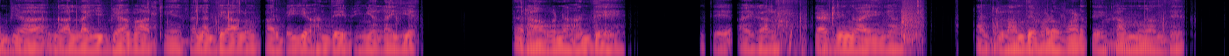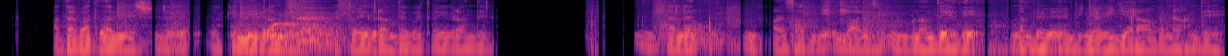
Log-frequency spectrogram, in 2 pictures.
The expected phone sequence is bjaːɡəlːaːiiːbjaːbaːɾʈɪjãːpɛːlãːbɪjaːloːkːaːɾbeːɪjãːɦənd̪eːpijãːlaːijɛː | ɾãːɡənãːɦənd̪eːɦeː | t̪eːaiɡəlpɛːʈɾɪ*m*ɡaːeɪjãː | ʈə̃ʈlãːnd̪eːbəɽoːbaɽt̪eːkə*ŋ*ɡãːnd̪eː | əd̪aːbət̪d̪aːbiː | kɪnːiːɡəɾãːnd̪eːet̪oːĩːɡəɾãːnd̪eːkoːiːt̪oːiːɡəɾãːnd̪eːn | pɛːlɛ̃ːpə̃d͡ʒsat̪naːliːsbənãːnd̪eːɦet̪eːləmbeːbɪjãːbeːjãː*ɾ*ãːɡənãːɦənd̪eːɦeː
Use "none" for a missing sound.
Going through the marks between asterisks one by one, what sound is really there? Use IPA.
ŋ, m, ɾ

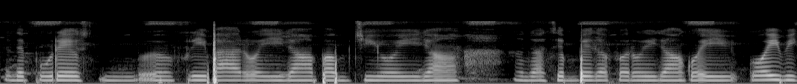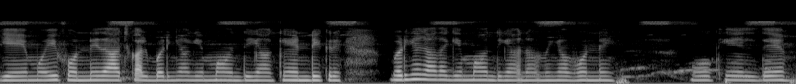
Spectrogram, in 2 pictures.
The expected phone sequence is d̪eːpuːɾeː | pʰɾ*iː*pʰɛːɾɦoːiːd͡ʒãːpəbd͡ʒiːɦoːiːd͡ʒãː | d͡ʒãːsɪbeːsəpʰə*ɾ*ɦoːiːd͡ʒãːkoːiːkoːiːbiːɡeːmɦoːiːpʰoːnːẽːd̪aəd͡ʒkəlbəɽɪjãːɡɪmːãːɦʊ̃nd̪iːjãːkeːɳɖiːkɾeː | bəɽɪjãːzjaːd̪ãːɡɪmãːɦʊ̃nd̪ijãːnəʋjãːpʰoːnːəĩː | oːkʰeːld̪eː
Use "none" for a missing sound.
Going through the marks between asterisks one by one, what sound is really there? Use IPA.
iː, ɾ

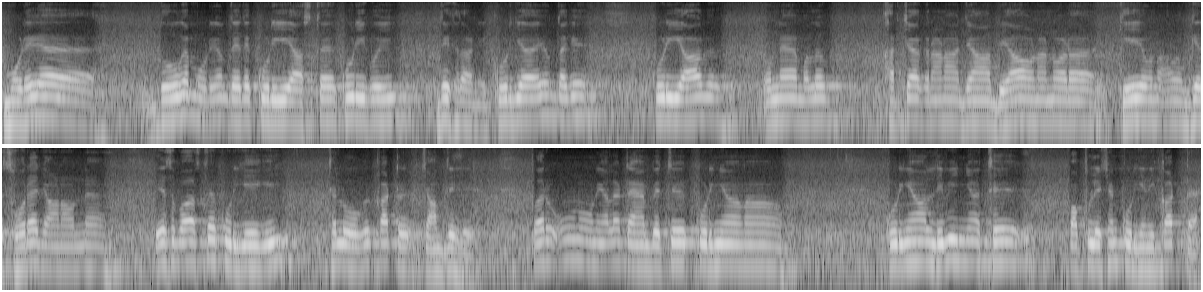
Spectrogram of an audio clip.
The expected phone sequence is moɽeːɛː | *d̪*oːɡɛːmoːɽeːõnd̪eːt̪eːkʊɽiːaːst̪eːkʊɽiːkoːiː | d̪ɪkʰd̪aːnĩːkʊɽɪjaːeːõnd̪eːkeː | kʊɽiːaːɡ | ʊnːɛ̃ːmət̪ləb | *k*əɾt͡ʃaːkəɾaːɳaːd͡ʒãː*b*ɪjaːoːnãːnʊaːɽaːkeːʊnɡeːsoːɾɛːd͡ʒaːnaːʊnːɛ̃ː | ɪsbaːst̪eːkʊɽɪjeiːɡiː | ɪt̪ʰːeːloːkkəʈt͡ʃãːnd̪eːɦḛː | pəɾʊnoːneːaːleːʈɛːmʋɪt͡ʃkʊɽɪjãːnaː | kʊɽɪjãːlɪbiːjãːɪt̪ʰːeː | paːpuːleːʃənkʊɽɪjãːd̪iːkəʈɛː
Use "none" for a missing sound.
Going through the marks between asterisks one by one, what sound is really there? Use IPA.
d̪, kʰ, b

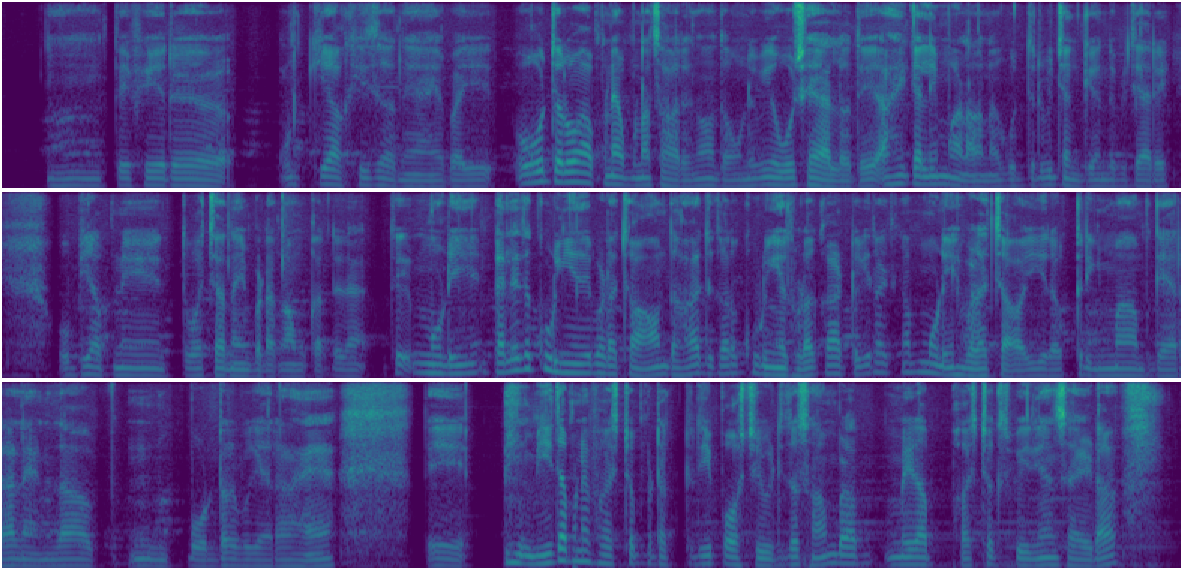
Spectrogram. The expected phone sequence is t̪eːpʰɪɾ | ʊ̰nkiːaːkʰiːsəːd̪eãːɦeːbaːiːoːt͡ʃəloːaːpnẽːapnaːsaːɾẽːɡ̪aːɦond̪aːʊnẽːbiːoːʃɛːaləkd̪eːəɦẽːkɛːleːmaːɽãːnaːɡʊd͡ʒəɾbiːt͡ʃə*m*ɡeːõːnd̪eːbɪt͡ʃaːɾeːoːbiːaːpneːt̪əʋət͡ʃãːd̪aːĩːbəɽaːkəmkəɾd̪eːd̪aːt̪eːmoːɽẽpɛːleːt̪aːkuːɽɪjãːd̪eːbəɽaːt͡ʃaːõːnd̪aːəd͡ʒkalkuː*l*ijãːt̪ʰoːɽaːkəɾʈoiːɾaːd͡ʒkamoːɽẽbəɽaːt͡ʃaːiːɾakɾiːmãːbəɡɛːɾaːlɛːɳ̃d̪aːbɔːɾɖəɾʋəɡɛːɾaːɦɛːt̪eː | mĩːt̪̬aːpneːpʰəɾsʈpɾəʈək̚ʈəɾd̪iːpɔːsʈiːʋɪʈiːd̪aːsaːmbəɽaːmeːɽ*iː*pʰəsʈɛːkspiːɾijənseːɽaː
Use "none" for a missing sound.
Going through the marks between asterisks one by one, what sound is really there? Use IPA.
ŋ, ɽ, aː

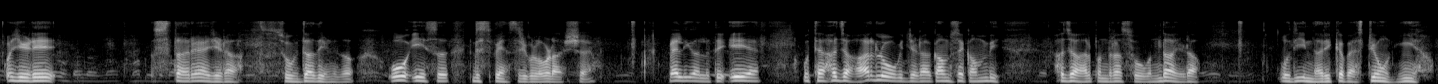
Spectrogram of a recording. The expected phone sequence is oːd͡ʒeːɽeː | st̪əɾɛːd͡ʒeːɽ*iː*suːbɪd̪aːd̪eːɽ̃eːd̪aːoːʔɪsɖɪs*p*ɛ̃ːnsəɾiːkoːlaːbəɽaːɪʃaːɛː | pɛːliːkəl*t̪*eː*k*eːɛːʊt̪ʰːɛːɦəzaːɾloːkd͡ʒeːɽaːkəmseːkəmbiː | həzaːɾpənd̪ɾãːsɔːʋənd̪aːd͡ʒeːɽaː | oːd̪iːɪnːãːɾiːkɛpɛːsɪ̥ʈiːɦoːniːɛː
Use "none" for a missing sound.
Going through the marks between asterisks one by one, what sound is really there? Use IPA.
aː, p, t̪, ʔ

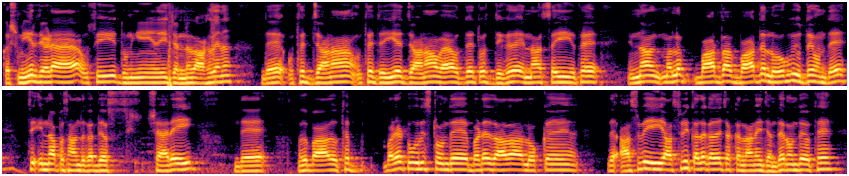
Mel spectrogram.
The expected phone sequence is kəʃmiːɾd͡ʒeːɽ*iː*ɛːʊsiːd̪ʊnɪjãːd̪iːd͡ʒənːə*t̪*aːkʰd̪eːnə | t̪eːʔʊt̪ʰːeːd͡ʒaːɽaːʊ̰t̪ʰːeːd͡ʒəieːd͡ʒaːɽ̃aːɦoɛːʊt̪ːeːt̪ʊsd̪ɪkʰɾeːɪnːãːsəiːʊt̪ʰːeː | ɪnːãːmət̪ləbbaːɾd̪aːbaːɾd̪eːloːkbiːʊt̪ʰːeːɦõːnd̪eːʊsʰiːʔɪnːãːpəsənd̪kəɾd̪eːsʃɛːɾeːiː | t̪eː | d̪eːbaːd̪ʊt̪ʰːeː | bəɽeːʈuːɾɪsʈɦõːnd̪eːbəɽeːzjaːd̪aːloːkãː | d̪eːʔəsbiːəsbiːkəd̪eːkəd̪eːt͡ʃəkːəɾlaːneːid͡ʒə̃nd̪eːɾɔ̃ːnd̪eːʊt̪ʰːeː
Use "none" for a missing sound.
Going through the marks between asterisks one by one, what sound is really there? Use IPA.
aː, t̪

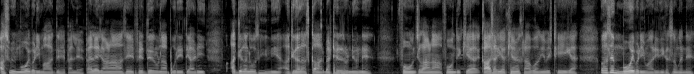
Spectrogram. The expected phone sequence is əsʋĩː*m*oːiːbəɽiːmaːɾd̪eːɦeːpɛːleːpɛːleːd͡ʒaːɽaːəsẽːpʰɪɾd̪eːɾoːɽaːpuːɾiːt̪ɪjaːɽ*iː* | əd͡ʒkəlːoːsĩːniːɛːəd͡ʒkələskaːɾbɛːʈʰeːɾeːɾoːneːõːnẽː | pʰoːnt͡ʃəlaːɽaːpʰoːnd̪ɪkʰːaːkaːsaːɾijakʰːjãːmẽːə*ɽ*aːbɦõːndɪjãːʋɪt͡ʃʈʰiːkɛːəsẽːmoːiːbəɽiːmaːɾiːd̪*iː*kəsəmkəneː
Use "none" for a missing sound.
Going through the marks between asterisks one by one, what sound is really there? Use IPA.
m, iː, ɾ, iː

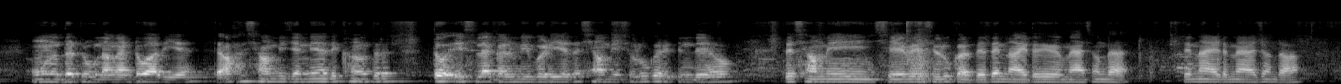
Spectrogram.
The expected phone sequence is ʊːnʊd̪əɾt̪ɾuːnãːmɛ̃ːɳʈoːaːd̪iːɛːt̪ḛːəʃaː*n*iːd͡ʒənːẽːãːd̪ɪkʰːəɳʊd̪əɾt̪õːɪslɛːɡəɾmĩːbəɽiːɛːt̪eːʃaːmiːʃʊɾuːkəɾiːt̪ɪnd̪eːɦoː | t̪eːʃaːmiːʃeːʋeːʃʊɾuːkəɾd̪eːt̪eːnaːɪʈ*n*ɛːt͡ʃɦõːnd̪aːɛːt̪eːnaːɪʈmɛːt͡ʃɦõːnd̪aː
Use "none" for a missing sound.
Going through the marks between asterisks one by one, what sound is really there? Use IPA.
m, m

